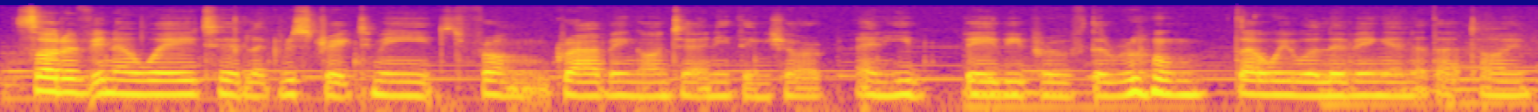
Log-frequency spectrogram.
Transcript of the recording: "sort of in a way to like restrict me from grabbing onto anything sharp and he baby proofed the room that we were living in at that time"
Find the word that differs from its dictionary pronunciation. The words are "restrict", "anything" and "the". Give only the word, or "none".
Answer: none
